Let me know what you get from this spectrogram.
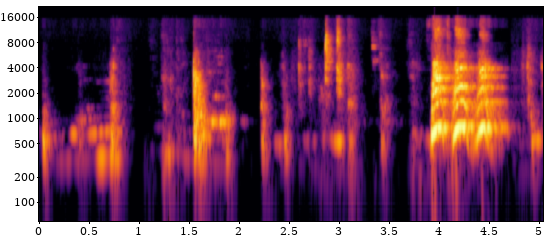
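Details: Four-week-old Cavalier King Charles Spaniel puppies in an indoor home puppy pen, meeting other dogs and trying puppy mash: short high whimpers and yelps scattered through, then a loud, wavering, harmonic whine near the end, with faint indoor background sounds.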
